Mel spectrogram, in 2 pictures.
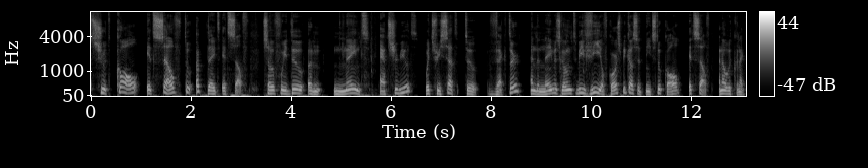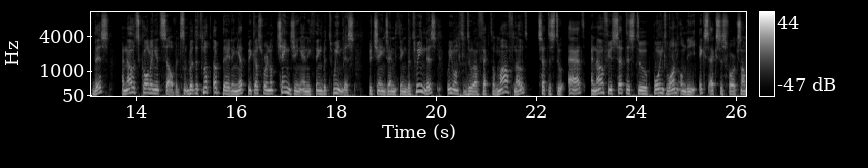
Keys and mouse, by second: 3.1 click, 7.1-8.1 drag, 8.8-9.8 drag, 12.6 click, 13.5 click, 17.5 click, 22.1 middle click, 23.1 middle click, 23.7-24.7 drag.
